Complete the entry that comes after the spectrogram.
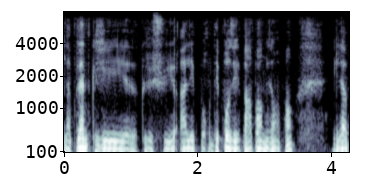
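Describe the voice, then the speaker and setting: A soft-spoken man's very deep, low voice, dark and mellow in tone, at a moderate pace with a dry, close sound and no echo. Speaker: father seeking help with letters. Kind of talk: conversation at an assistance office. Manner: halting, many hesitations.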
